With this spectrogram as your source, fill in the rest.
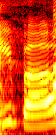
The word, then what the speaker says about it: Tebow: I saw somebody wearing like a T, like the letter T with like a bow tie, like a bow, that's how like you figured it T-bow. And I was like, oh, okay, that's how you say it.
